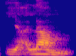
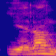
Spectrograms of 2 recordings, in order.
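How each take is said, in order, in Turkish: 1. Kelime m sesiyle bitiyor. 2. Kelime n sesiyle bitiyor. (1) "İlam oluyor" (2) "İlan değil"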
